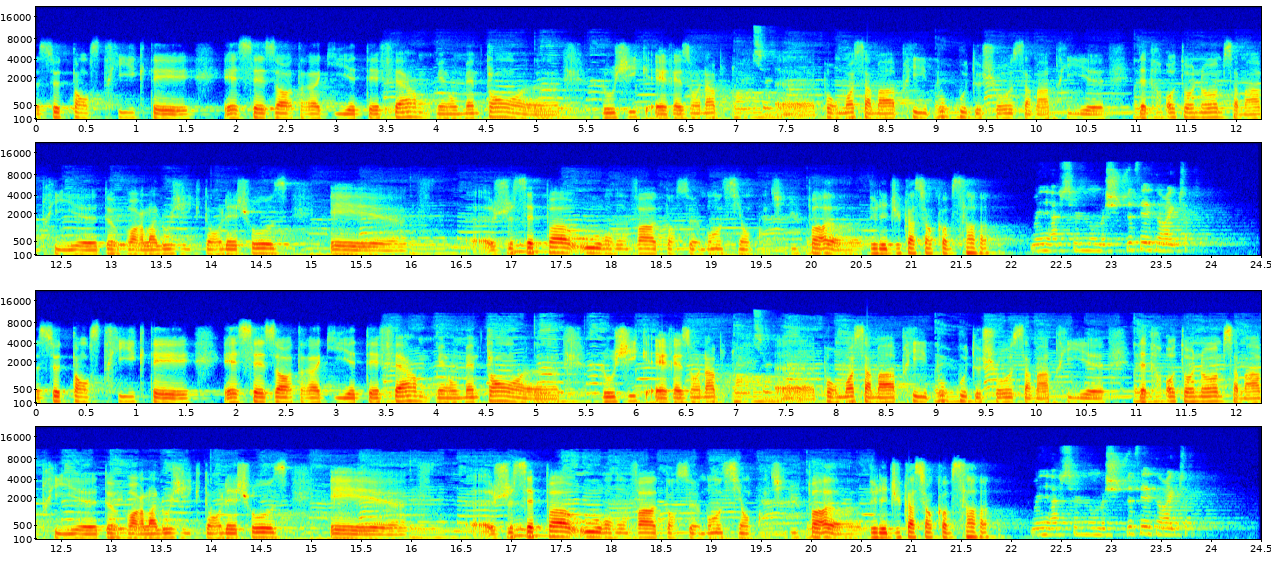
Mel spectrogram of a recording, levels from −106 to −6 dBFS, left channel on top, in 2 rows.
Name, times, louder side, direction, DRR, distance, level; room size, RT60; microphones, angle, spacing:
voice 1, 0.0-6.8 7.4-16.0 16.6-21.8, right 3 dB, 30° right, 16 dB, 0.8 m, -28 dB
sound 1, 3.5-20.7, right 3 dB, 55° right, 1.5 m, -39 dB
voice 2, 7.2-7.6 22.2-23.8, equal, ahead, 3 dB, 2.8 m, -36 dB
26.5 x 25.5 x 8.3 m, 1.5 s
head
